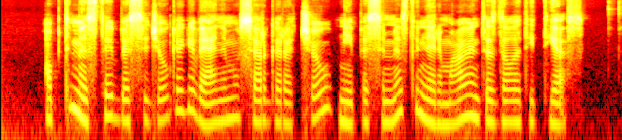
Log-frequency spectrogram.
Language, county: Lithuanian, Utena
